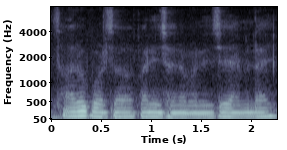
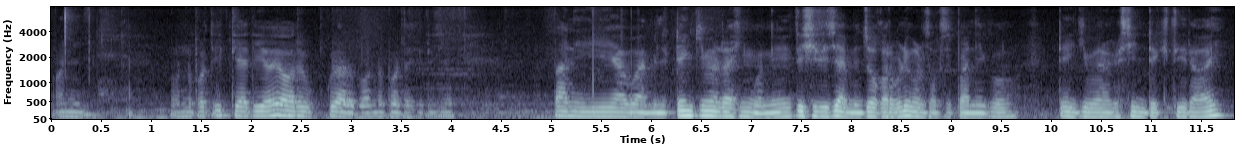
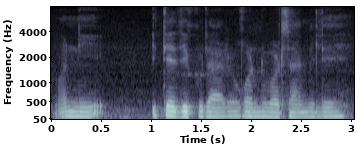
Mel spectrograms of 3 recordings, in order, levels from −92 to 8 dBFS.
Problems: none marked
